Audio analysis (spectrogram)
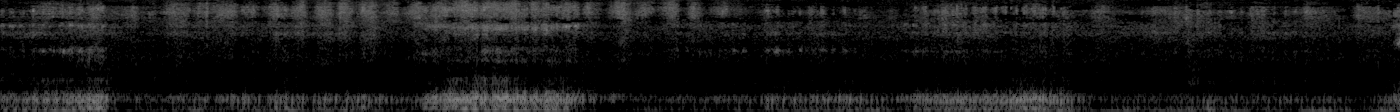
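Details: A tame bobcat on a porch, handled while its ears and scratched neck are checked, gives a low rumbling purr in swelling bursts of about a second, with a person's calm voice between them.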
